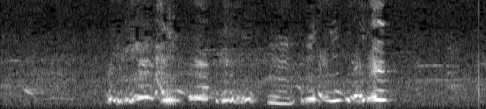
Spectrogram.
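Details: A young female Australian magpie in a garden sings next to a person resting there, a rich, gurgling warble of quick looping notes lasting about one and a half seconds, with quiet speech nearby.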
